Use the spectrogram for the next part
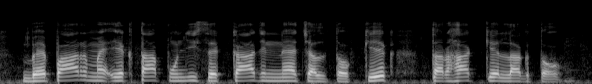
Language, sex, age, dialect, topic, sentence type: Maithili, male, 36-40, Bajjika, banking, statement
